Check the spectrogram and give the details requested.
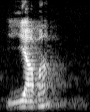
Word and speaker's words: llama: means by cafes oh L is for llama or should I say Yama because the Double L in Spanish and also in French is pronounced as why this animal is native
